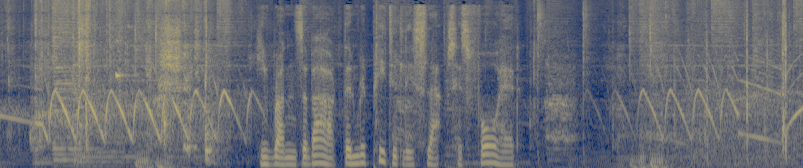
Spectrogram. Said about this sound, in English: … sighs with relief hearing the sirens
